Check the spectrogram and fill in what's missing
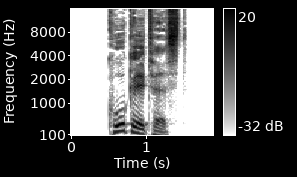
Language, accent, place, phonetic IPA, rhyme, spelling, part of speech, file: German, Germany, Berlin, [ˈkoːkl̩təst], -oːkl̩təst, kokeltest, verb, De-kokeltest.ogg
- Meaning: inflection of kokeln: 1. second-person singular preterite 2. second-person singular subjunctive II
